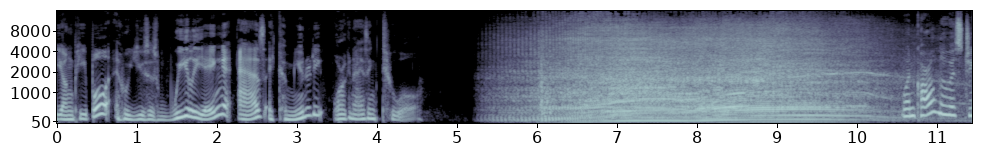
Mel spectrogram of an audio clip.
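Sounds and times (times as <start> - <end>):
speech: 0.0 - 4.6, 10.6 - 11.4
small moped engine revving: 5.2 - 11.4.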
